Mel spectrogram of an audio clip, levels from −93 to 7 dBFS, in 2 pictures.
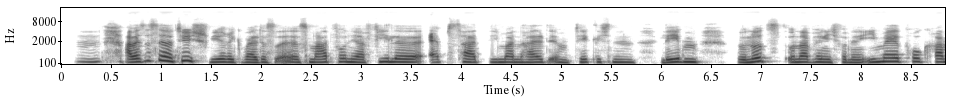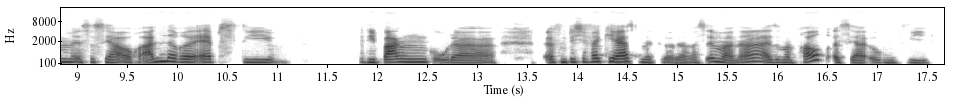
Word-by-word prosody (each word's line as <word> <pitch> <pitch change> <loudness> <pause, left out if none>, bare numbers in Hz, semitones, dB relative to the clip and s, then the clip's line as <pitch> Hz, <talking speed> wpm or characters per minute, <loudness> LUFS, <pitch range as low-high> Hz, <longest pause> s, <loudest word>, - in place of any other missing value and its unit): Mhm, 220 0 -11 0.2
aber 200 +1 +5
es 225 - -1
ist 285 +2 -6
ja 300 - +7
natürlich 275 +1 +2
schwierig, 200 -1 0
weil 185 -1 +2
das, 190 -3 -4
äh, 195 - -2
Smartphone 205 +3 -1
ja 190 -2 +2
viele 215 -1 +2
Apps 195 +3 -5
hat, 195 -2 +1
die 195 - -4
man 195 -1 0
halt 190 +1 -2
im 185 -3 -5
täglichen 195 -1 -5 0.2
Leben 210 +3 +3 0.3
benutzt. 230 +6 +1
Unabhängig 200 -1 0
von 190 -1 -3
den 180 - 0
E-Mail-Programmen 225 0 +1
ist 205 -1 -5
es 200 +1 -8
ja 190 -2 0
auch 185 - -3
andere 205 -1 +4
Apps, 200 -1 -3
die 185 -1 -4 0.8
für 205 - -15
die 195 0 0
Bank 205 +2 +5
oder 170 -3 -3 0.5
öffentliche 200 +3 -2
Verkehrsmittel 215 - +2
oder 85 0 -7
was 175 - -9
immer, 220 -9 +1
ne? 225 +4 0
Also 185 -4 -3
man 180 -1 -4
braucht 330 - +2
es 180 -1 -3
ja 160 -3 -1
irgendwie. 165 -2 -9
200 Hz, 165 wpm, -22 LUFS, 185-215 Hz, 0.8 s, ja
